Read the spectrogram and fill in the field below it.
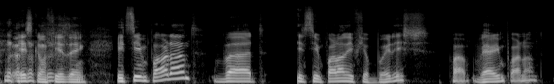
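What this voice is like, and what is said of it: French-accented English. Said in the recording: “my French accent”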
